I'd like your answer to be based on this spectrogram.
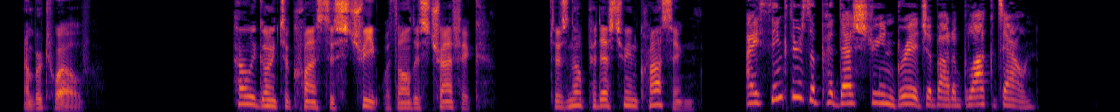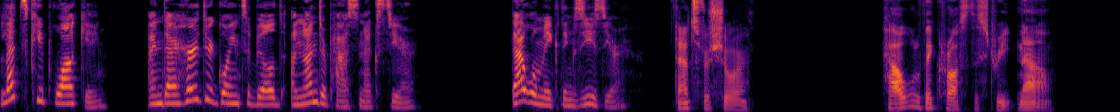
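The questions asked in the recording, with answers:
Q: How will they cross the street now?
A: By using a pedestrian bridge about a block down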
